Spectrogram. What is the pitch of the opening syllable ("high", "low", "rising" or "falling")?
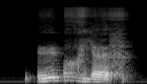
rising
